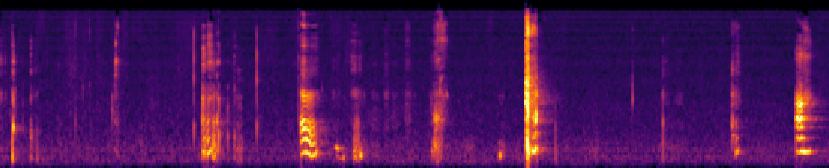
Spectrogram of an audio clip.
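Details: Person hiccuping and laughing: scattered short hiccups mixed with giggling and breathy laughter over about ten seconds.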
